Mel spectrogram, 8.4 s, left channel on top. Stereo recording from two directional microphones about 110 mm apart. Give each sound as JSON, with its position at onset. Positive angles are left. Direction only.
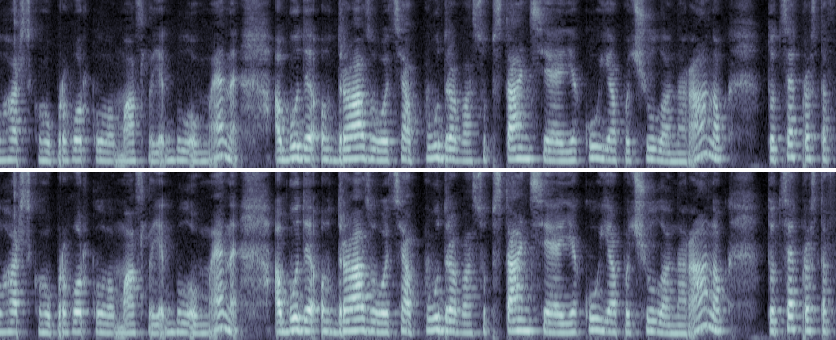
{"t": 0.0, "sound": "speech", "side_deg": -25}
